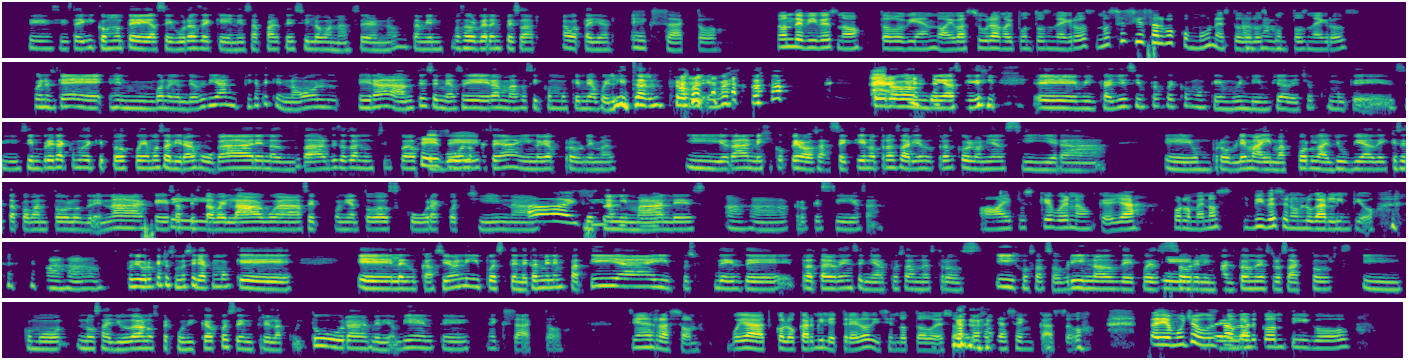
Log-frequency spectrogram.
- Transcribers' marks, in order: other background noise; tapping; laugh; laughing while speaking: "abuelita era problema"; laugh; chuckle; laugh; other noise; chuckle
- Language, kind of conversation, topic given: Spanish, unstructured, ¿Qué opinas sobre la gente que no recoge la basura en la calle?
